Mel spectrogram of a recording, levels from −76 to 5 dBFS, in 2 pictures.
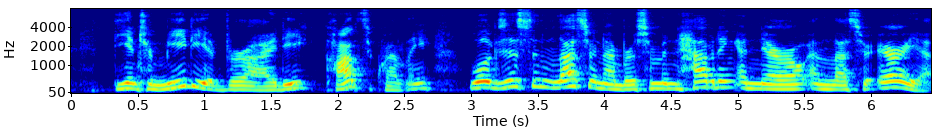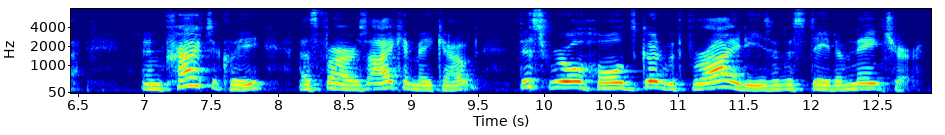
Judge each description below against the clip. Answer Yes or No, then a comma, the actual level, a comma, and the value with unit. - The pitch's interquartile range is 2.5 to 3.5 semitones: No, average, 5.3 semitones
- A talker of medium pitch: Yes, medium, 170 Hz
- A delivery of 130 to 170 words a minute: Yes, average, 165 wpm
